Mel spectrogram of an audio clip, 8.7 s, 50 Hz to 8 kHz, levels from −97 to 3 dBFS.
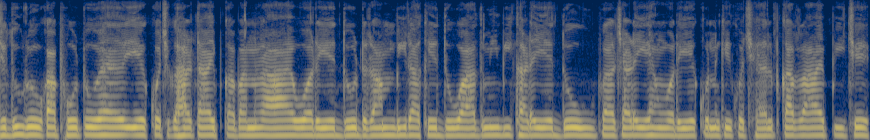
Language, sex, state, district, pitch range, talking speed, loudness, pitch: Hindi, male, Chhattisgarh, Kabirdham, 155-160 Hz, 270 wpm, -22 LUFS, 160 Hz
